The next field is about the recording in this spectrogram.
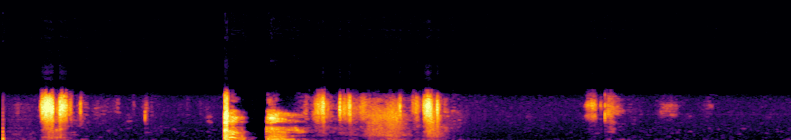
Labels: {"expert_labels": [{"quality": "ok", "cough_type": "unknown", "dyspnea": false, "wheezing": false, "stridor": false, "choking": false, "congestion": false, "nothing": true, "diagnosis": "healthy cough", "severity": "pseudocough/healthy cough"}, {"quality": "good", "cough_type": "dry", "dyspnea": false, "wheezing": false, "stridor": false, "choking": false, "congestion": false, "nothing": true, "diagnosis": "upper respiratory tract infection", "severity": "mild"}, {"quality": "good", "cough_type": "dry", "dyspnea": false, "wheezing": false, "stridor": false, "choking": false, "congestion": false, "nothing": true, "diagnosis": "healthy cough", "severity": "pseudocough/healthy cough"}, {"quality": "good", "cough_type": "dry", "dyspnea": false, "wheezing": false, "stridor": false, "choking": false, "congestion": false, "nothing": true, "diagnosis": "healthy cough", "severity": "pseudocough/healthy cough"}]}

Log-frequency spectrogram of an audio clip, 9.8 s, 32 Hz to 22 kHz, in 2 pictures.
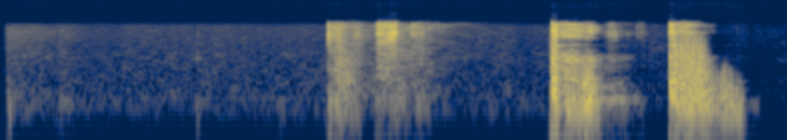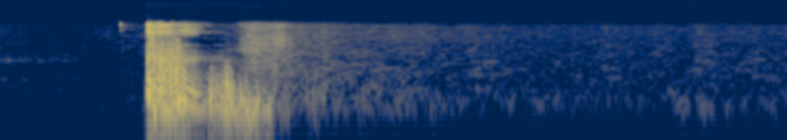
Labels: {"expert_labels": [{"quality": "ok", "cough_type": "dry", "dyspnea": false, "wheezing": false, "stridor": false, "choking": false, "congestion": false, "nothing": true, "diagnosis": "upper respiratory tract infection", "severity": "mild"}], "age": 24, "gender": "male", "respiratory_condition": false, "fever_muscle_pain": false, "status": "symptomatic"}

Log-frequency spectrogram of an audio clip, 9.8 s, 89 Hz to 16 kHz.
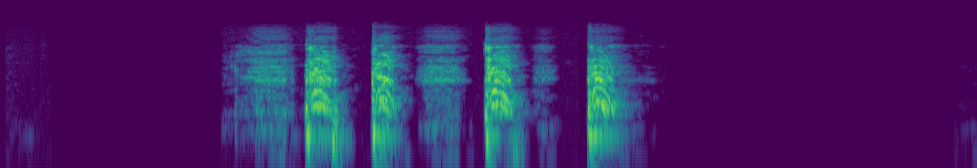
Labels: {"expert_labels": [{"quality": "ok", "cough_type": "dry", "dyspnea": false, "wheezing": false, "stridor": false, "choking": false, "congestion": false, "nothing": true, "diagnosis": "lower respiratory tract infection", "severity": "mild"}], "age": 20, "gender": "male", "respiratory_condition": false, "fever_muscle_pain": false, "status": "healthy"}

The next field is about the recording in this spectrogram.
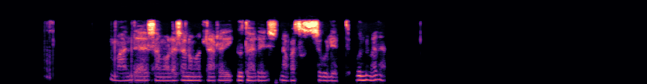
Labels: {"expert_labels": [{"quality": "no cough present", "cough_type": "unknown", "dyspnea": false, "wheezing": false, "stridor": false, "choking": false, "congestion": false, "nothing": false, "diagnosis": "healthy cough", "severity": "unknown"}], "gender": "female", "respiratory_condition": false, "fever_muscle_pain": false, "status": "symptomatic"}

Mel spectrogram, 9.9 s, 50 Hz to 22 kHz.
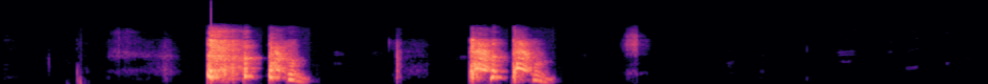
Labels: {"expert_labels": [{"quality": "good", "cough_type": "dry", "dyspnea": false, "wheezing": false, "stridor": false, "choking": false, "congestion": false, "nothing": true, "diagnosis": "upper respiratory tract infection", "severity": "mild"}], "age": 37, "gender": "female", "respiratory_condition": false, "fever_muscle_pain": false, "status": "healthy"}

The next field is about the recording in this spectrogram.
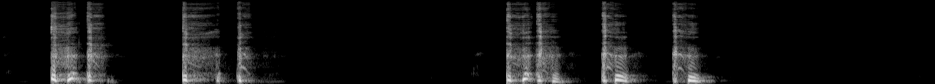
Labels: {"expert_labels": [{"quality": "good", "cough_type": "dry", "dyspnea": false, "wheezing": false, "stridor": false, "choking": false, "congestion": false, "nothing": true, "diagnosis": "COVID-19", "severity": "mild"}], "age": 28, "gender": "male", "respiratory_condition": false, "fever_muscle_pain": false, "status": "healthy"}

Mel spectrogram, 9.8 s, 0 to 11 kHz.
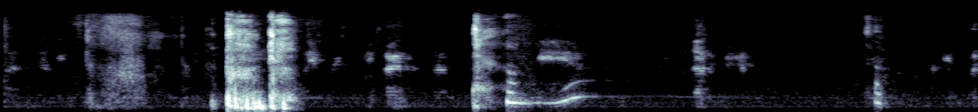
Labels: {"expert_labels": [{"quality": "ok", "cough_type": "dry", "dyspnea": false, "wheezing": false, "stridor": false, "choking": false, "congestion": false, "nothing": true, "diagnosis": "COVID-19", "severity": "mild"}]}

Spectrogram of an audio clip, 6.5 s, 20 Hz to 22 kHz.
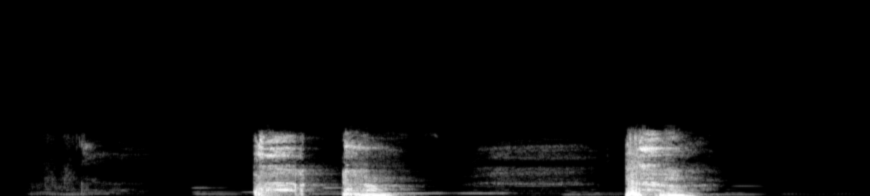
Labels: {"expert_labels": [{"quality": "ok", "cough_type": "dry", "dyspnea": false, "wheezing": false, "stridor": false, "choking": false, "congestion": false, "nothing": true, "diagnosis": "COVID-19", "severity": "mild"}], "age": 44, "gender": "male", "respiratory_condition": true, "fever_muscle_pain": false, "status": "symptomatic"}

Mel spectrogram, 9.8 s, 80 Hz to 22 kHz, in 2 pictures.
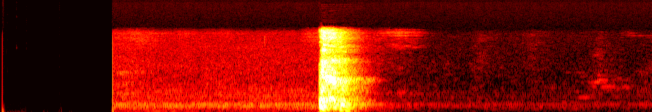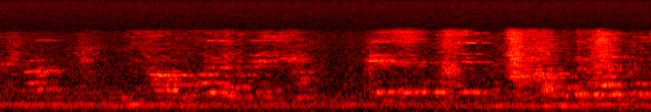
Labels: {"expert_labels": [{"quality": "good", "cough_type": "dry", "dyspnea": false, "wheezing": false, "stridor": false, "choking": false, "congestion": false, "nothing": true, "diagnosis": "healthy cough", "severity": "pseudocough/healthy cough"}], "age": 29, "gender": "male", "respiratory_condition": false, "fever_muscle_pain": false, "status": "healthy"}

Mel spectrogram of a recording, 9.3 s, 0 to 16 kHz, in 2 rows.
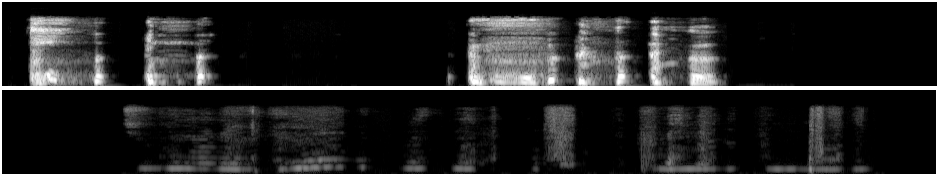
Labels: {"expert_labels": [{"quality": "ok", "cough_type": "dry", "dyspnea": false, "wheezing": false, "stridor": false, "choking": false, "congestion": false, "nothing": true, "diagnosis": "COVID-19", "severity": "mild"}, {"quality": "good", "cough_type": "dry", "dyspnea": false, "wheezing": false, "stridor": false, "choking": false, "congestion": false, "nothing": true, "diagnosis": "COVID-19", "severity": "mild"}, {"quality": "good", "cough_type": "dry", "dyspnea": false, "wheezing": false, "stridor": false, "choking": false, "congestion": false, "nothing": true, "diagnosis": "upper respiratory tract infection", "severity": "mild"}, {"quality": "good", "cough_type": "dry", "dyspnea": false, "wheezing": false, "stridor": false, "choking": false, "congestion": false, "nothing": true, "diagnosis": "healthy cough", "severity": "pseudocough/healthy cough"}], "age": 20, "gender": "male", "respiratory_condition": true, "fever_muscle_pain": false, "status": "healthy"}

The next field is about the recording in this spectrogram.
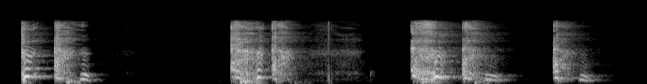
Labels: {"expert_labels": [{"quality": "good", "cough_type": "dry", "dyspnea": false, "wheezing": false, "stridor": false, "choking": false, "congestion": false, "nothing": true, "diagnosis": "lower respiratory tract infection", "severity": "mild"}]}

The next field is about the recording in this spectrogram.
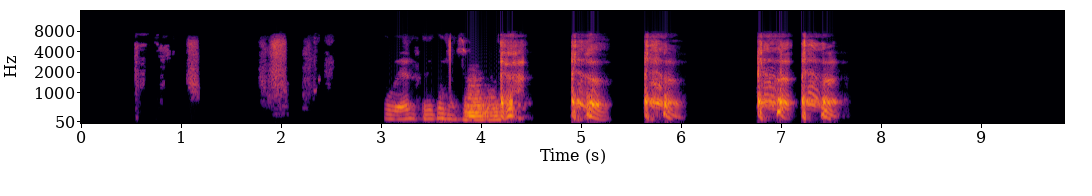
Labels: {"expert_labels": [{"quality": "ok", "cough_type": "unknown", "dyspnea": false, "wheezing": false, "stridor": false, "choking": false, "congestion": false, "nothing": true, "diagnosis": "healthy cough", "severity": "pseudocough/healthy cough"}], "gender": "female", "respiratory_condition": true, "fever_muscle_pain": true, "status": "COVID-19"}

